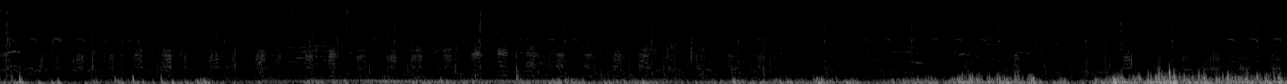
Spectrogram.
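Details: Cattle: calves and mother cows calling one another. A single long, low, steady moo holds for several seconds early on over constant rumbling and clattering farmyard noise, which grows louder and more broadband toward the end.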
